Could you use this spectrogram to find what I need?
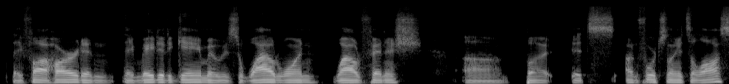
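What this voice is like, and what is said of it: Weak, strained tired voice. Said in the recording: “my voice is, a little weak ... I gave it everything ... your voice sounds terrible”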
